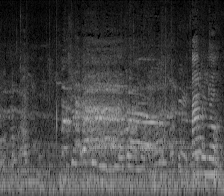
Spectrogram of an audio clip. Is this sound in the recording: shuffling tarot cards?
no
